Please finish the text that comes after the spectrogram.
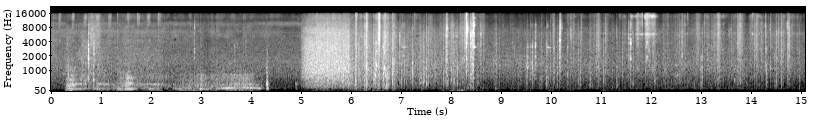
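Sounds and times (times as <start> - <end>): rain hissing: 0.0 - 6.6
rain drops tapping: 0.2 - 4.4.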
